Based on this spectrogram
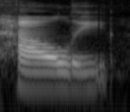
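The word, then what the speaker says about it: haole: Who had come down howy sorry I'm reading it and but in my mind I know it's pronounced howy Doctor Who had come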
